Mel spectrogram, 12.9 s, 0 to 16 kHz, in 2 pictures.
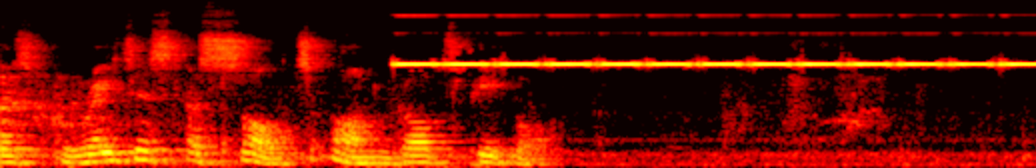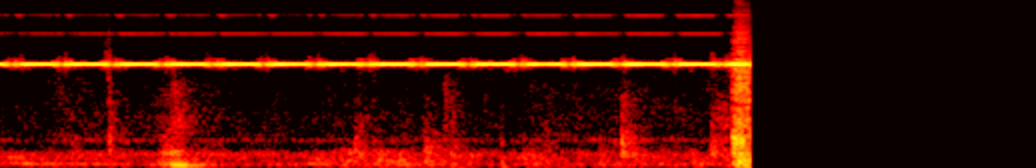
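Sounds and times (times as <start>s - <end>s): pulsing high-pitched electronic tone: 4.3s - 9.0s.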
